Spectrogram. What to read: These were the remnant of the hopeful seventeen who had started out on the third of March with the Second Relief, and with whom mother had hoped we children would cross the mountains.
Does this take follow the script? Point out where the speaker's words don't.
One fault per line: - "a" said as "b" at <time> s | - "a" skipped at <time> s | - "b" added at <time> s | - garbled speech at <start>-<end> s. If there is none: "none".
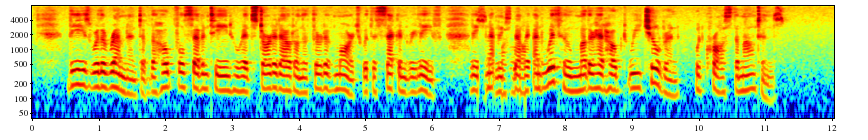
- garbled speech at 6.6-7.5 s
